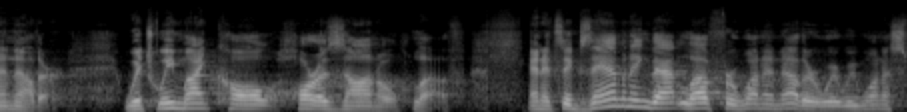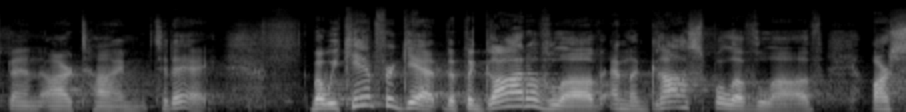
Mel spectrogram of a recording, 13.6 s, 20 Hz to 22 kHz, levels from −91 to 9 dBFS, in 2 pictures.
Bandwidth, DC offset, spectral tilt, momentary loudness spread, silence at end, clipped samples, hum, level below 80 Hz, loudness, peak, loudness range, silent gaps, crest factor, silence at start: 15.5 kHz; under 0.1%; -4.5 dB/octave; 13 LU; 0 s; under 0.1%; none; -80 dBFS; -31 LUFS; -14 dBFS; 5 LU; none; 18 dB; 0 s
